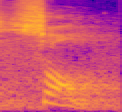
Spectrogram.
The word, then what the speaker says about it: sommes: Along with nous, we always use S-O-M-M-E-S, som, and the pronunciation is som, that is nous sommes.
